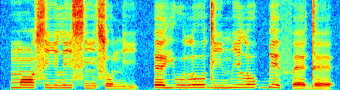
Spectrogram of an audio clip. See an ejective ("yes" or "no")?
no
